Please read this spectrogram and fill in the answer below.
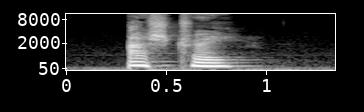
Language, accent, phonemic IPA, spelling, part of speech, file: English, UK, /ˈæʃ.tɹeɪ/, ashtray, noun / verb, En-uk-ashtray.ogg
- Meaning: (noun) A receptacle for ash and butts from cigarettes and cigars; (verb) To use an ashtray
